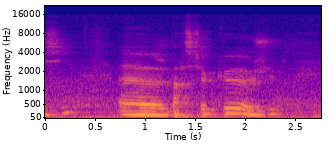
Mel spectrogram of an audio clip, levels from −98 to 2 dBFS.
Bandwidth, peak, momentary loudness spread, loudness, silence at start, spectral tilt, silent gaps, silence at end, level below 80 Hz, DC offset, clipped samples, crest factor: 9.2 kHz; -12 dBFS; 18 LU; -27 LUFS; 0 s; -8 dB/octave; none; 0 s; -44 dBFS; under 0.1%; under 0.1%; 16 dB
